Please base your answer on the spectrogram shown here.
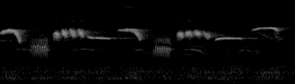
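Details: Common nightingale in morning song, delivering loud, rich phrases of swooping whistles, fast trilled notes and long pure tones, repeated about twice within three seconds, clear over a soft background.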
